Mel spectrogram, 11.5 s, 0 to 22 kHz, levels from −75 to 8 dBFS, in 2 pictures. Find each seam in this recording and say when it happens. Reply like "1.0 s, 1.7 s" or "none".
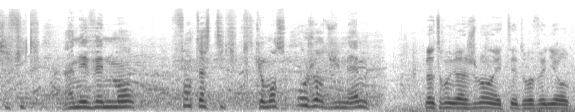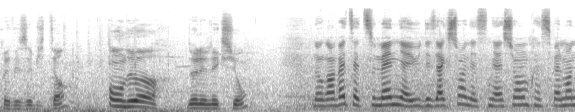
3.9 s, 8.4 s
